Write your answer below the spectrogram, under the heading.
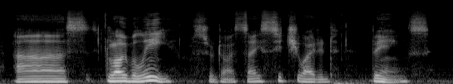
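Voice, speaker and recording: In a very clean recording with a silent background, a man speaks in a plain, everyday voice with ordinary pitch variation. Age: 60s. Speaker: university lecturer. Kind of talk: lecture.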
